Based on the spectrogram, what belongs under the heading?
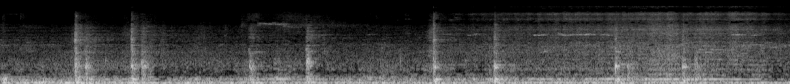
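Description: Diesel passenger train pulling out, its coaches rolling past with a steady low rumble and irregular sharp clacks of wheels over rail joints.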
